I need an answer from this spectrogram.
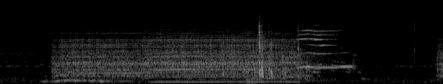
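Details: Pet cat confronting a cat box, uttering one long sustained meow of about three seconds, fairly even in pitch with a slight rise at the end, followed by a few faint clicks indoors.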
